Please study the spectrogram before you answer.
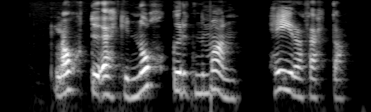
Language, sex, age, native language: Icelandic, male, 12, Icelandic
